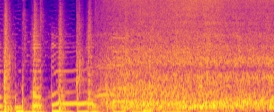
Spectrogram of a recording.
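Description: Background music with guitar and a strong bass line stops about a second and a half in, giving way to the steady rush of ocean surf breaking on a beach.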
